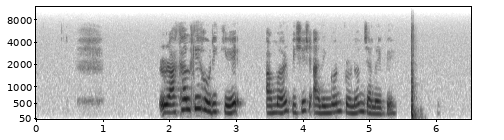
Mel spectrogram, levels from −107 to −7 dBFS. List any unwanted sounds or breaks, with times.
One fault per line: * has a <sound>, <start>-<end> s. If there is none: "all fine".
* has a thud, 5.6-5.9 s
